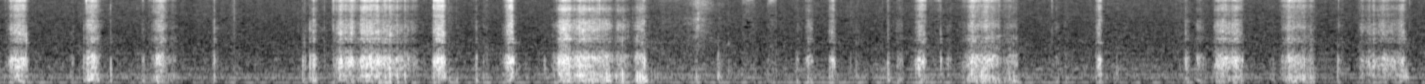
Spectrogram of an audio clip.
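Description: A blue plastic ballpoint pen, held in the fingers, writes with its tip on a thin grid-printed calligraphy practice sheet lying flat on a desk. Short, dry scratching strokes come in quick bursts, with bright, raspy texture over a quiet background. Each stroke stops almost instantly with no ring.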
